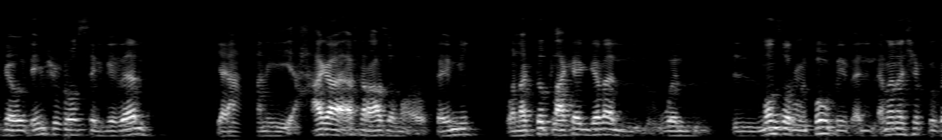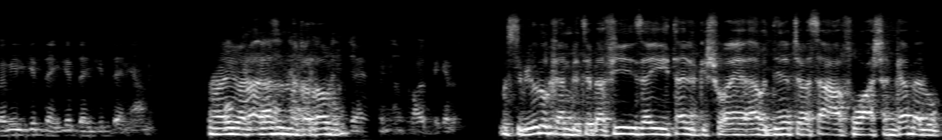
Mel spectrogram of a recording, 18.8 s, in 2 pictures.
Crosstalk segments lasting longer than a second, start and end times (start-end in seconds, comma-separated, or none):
11.6-12.9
